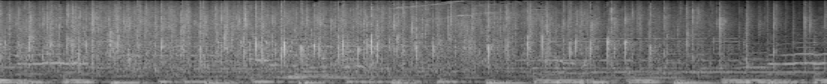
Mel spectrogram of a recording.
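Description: Audience applauding over backing music with a steady bass line during a scene change. The clapping thins out near the end while the music carries on.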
